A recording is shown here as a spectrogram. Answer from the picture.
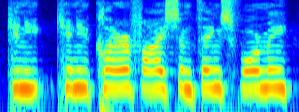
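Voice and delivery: Peter pleading gently. Retold or imitated. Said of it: "what was going on through his mind".

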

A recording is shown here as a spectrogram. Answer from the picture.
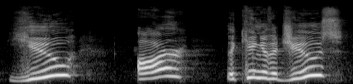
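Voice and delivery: mock him with the question, scoffing; mocking statement. Pilate scoffing at the accused prisoner, mocking. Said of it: "the question is actually a mocking statement".

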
